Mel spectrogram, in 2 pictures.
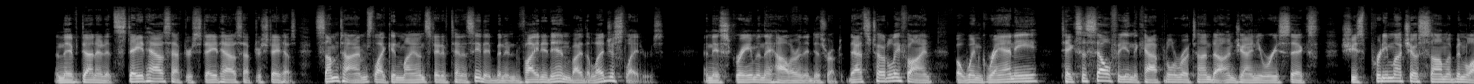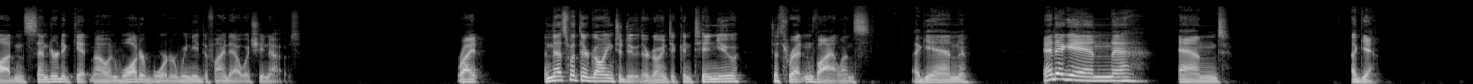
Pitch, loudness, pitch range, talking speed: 105 Hz, -17 LUFS, 95-125 Hz, 195 wpm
